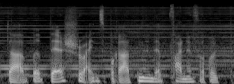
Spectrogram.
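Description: A woman's voice: extremely low pitch, lively intonation, moderate pace, gravelly, music in the background. A woman of thirty-nine delivering an ironic, self-mocking scripted radio monologue in the first person. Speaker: radio columnist and presenter.

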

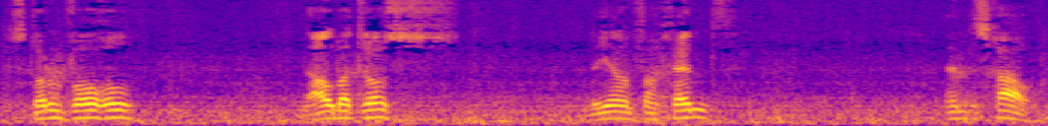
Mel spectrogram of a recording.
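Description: A man's voice: medium pitch, slow pace, natural voice. Male actor as earnest working seaman, mid-range voice, radio play with slight background noise. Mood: sober, matter-of-fact. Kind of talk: Dutch radio drama acting.

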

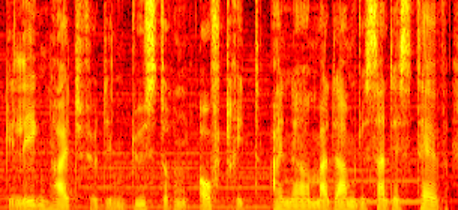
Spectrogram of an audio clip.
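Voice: medium pitch, level tone, normal speed, music in the background, lightly acted. A narrator commenting on a classic novel in a radio drama, wry and rhetorical. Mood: wry, explanatory.

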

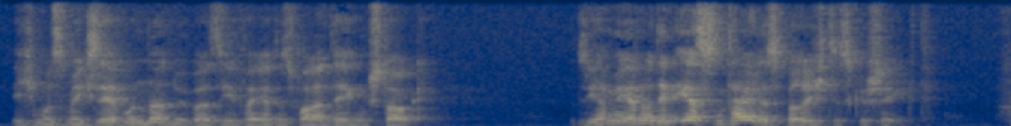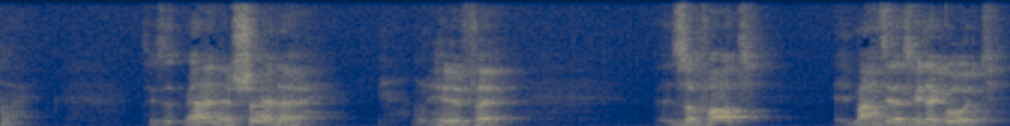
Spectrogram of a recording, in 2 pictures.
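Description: A man's voice: on the high side, a little mellow. A man playing a wily, composed police detective in an old-fashioned radio crime play, courteous and teasing in a theatrical way. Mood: feigned scolding. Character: wily, composed male police detective telling his own case. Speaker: narrator and lead actor.

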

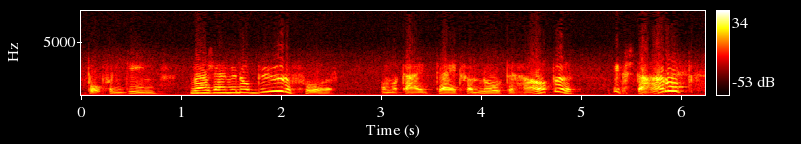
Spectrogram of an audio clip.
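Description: A muffled vintage radio recording with light hiss brings in a chatty female neighbour. She is bright-voiced and very animated in pitch, hospitable but nosy, fussing and insisting as she talks. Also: a little slow, full character voice. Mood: insistent. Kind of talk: radio drama acting in Dutch. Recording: dull, faintly hissy old radio recording.

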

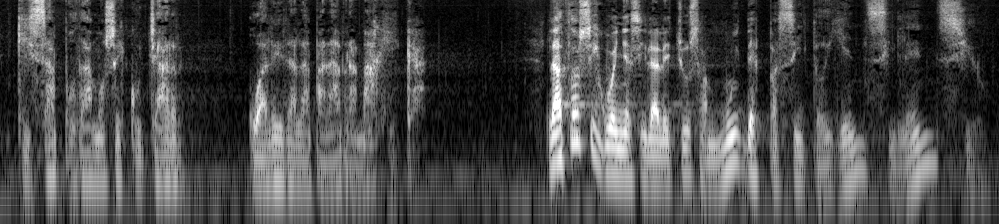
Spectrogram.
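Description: Low, very husky male storyteller. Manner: measured, expressive storyteller. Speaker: narrator. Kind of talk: scripted children's story narration. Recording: reverberant studio story recording. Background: music.

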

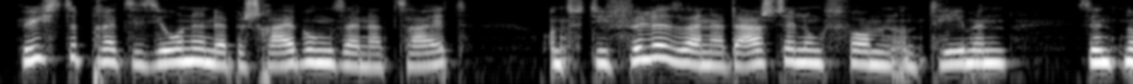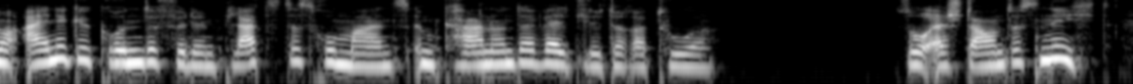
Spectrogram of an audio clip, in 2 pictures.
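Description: A woman's voice: fairly high pitch, dry recording, clean studio sound. A woman reading scripted narration for a radio feature.

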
